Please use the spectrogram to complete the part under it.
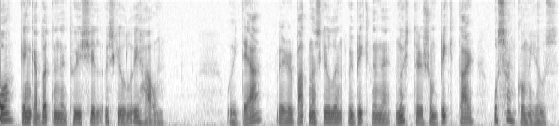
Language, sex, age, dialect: Faroese, male, 36-60, Suðurstreymoy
